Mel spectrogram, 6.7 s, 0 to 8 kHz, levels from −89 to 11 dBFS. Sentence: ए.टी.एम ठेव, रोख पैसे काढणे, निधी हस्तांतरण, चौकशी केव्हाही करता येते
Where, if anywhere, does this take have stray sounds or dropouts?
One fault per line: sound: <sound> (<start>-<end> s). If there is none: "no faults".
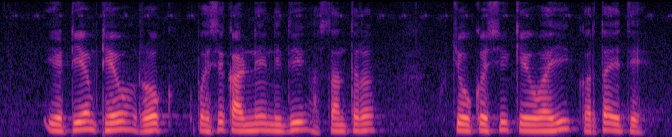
no faults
